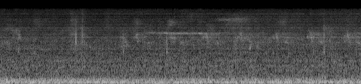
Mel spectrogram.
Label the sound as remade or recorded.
remade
